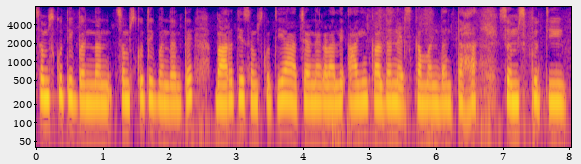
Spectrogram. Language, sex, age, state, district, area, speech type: Kannada, female, 30-45, Karnataka, Tumkur, rural, spontaneous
